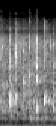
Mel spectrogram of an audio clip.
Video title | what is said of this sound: Kosas Tinted Face Oil Foundation Review | you have to shake it quite a bit. You can hear the little thing.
